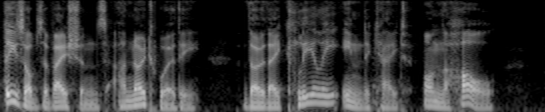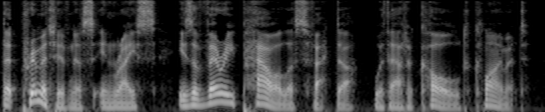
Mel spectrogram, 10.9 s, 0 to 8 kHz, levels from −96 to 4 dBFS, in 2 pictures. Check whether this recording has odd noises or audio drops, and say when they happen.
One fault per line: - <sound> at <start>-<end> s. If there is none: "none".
none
